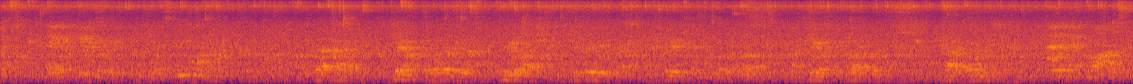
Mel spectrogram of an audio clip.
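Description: Indistinct voices talking at a distance, over a steady high-pitched hiss.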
